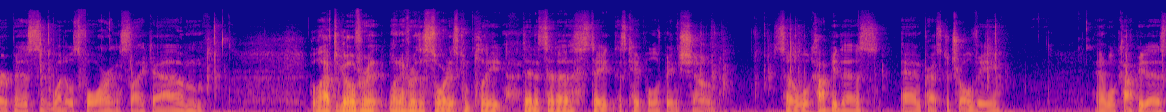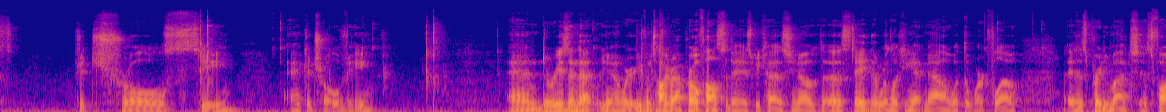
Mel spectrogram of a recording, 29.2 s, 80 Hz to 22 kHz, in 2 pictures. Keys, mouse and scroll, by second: 0.5 ctrl+v, 1.3 click, 2.6 ctrl+v, 5.2 click, 5.9 click, 8.7 click, 9.8 ctrl+c, 10.8 click, 12.3 ctrl+v, 13.5 click, 17.1 ctrl+c, 18.0 click, 19.9 ctrl+v, 21.9 click, 22.7 ctrl+z, 26.9 click, 27.5 click, 28.0 click.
